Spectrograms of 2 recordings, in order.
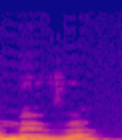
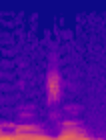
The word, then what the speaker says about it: mesa: S between 2 vowels sounds more like letter Z. For example, a sopa, a mesa, a mesa.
